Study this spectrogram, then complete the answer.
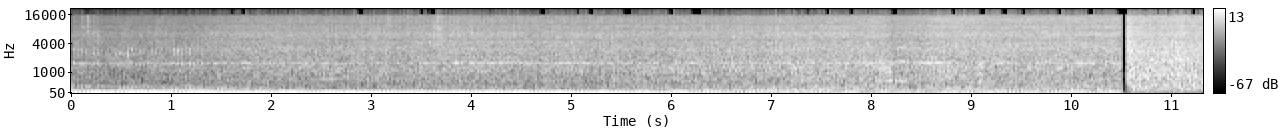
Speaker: right now we are mixing the coolant and then we're gonna put it in and turn it on that's the sound of a car that's alive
